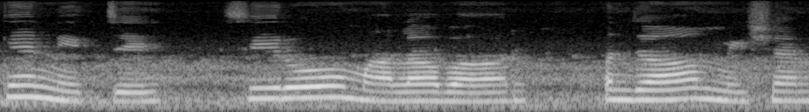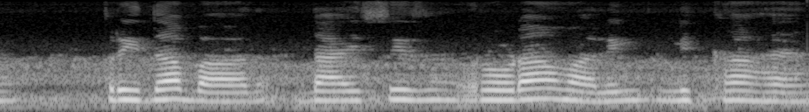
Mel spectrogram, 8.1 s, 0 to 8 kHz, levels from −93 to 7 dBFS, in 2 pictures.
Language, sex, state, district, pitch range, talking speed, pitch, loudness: Hindi, female, Punjab, Fazilka, 205-235 Hz, 95 wpm, 220 Hz, -15 LUFS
